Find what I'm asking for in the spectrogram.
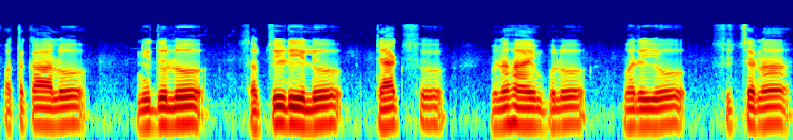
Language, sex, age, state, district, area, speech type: Telugu, male, 45-60, Andhra Pradesh, Annamaya, rural, spontaneous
